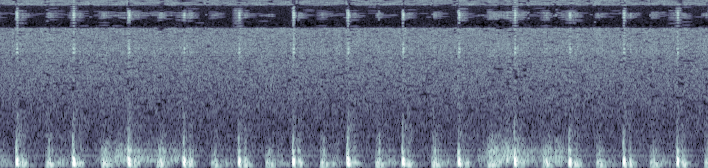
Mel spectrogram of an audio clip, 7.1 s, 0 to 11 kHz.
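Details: Steady lub-dub heartbeats at about 109 beats a minute, a little fast, with a low background hum, recorded while drinking coffee during a live heart-sound stream; the person felt the heartbeat seemed unstable.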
